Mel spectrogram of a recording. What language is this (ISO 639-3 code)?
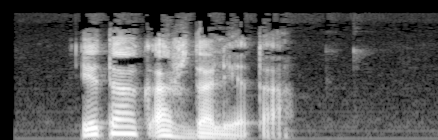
bel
